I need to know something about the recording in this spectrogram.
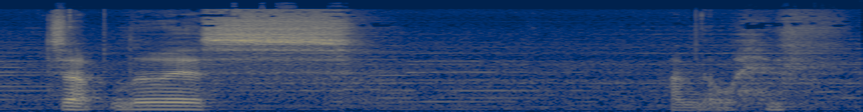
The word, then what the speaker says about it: Nguyen: kicked my dog i think it's pronounced like win if i recall correctly i was new in it's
